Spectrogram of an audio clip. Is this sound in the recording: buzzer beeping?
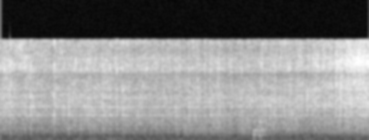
no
